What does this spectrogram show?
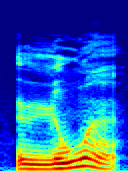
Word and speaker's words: loin: Loin, loin. So remember, when you get this combination O-I-N, it's ouin, ouin, ouin, okay?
